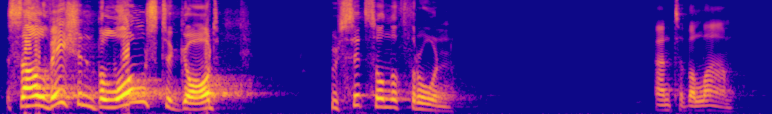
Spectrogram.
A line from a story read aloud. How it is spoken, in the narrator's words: they cried out in a loud voice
